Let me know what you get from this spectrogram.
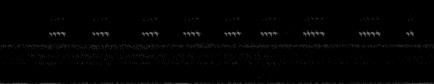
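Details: Cricket singing on a summer night: high, pulsed chirps, each a quick trill, about nine in four seconds at an even pace, over a steady background hum of other insects.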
